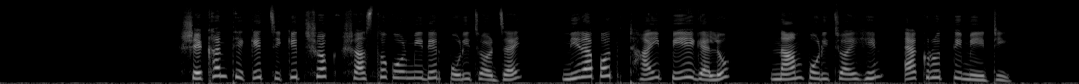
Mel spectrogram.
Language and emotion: Bengali, neutral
